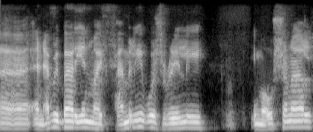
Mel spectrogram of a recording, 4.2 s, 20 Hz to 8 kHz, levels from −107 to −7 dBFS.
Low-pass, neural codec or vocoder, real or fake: 7.2 kHz; vocoder, 44.1 kHz, 80 mel bands, Vocos; fake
